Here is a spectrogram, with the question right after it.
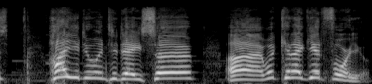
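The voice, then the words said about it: Weak imitation British accent. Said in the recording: “I detect a British accent. Even though my British accent isn't very good.”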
